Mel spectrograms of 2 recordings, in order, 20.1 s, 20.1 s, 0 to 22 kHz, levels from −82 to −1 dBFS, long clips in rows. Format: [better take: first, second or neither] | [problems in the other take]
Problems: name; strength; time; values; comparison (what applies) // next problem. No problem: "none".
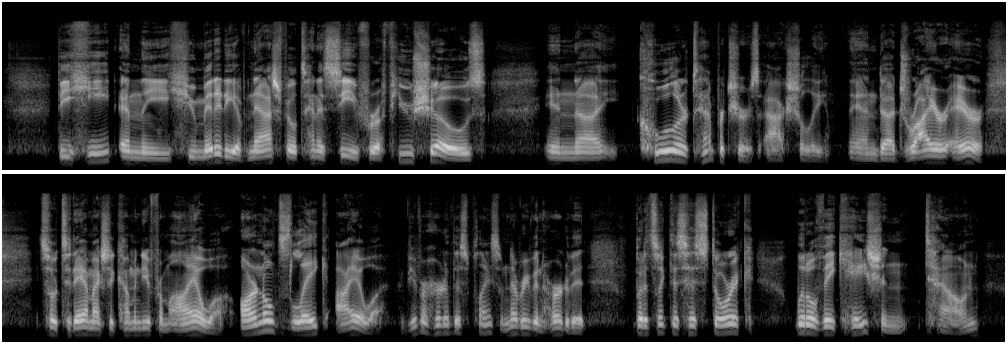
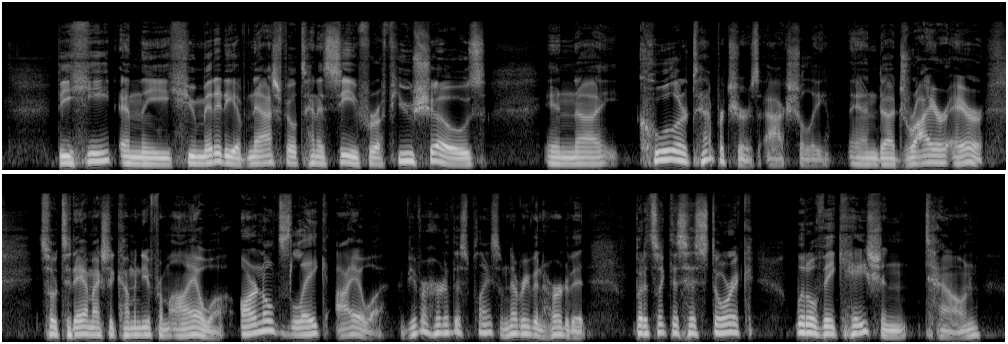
second | thin; very; fading below 350 Hz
